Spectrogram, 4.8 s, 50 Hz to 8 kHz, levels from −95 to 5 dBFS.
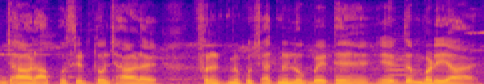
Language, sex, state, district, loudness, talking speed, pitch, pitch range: Hindi, male, Punjab, Pathankot, -17 LUFS, 125 wpm, 120 Hz, 110-125 Hz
